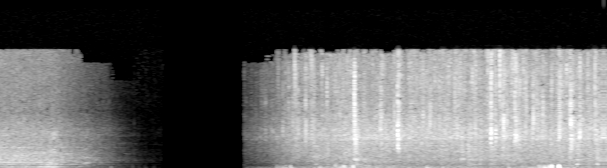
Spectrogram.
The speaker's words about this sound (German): Der nächste Tag beginnt mit Regen.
